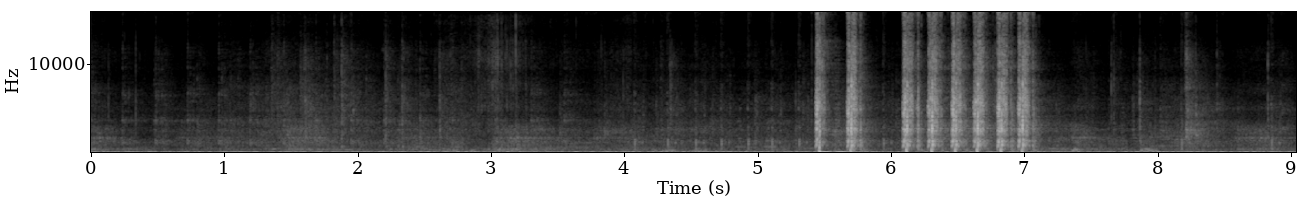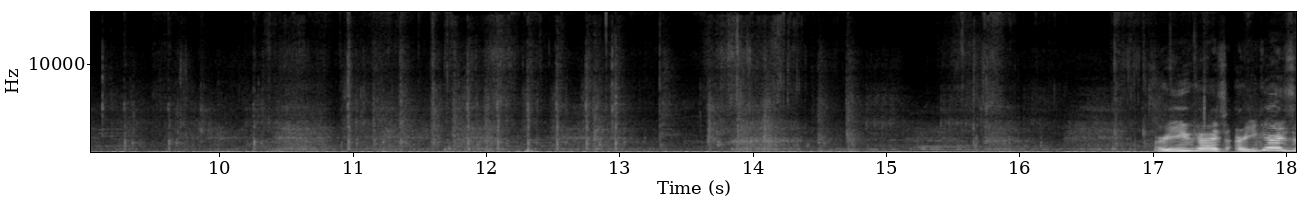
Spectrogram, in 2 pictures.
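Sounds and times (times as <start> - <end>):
airsoft rifle firing: 5.4 - 7.5.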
